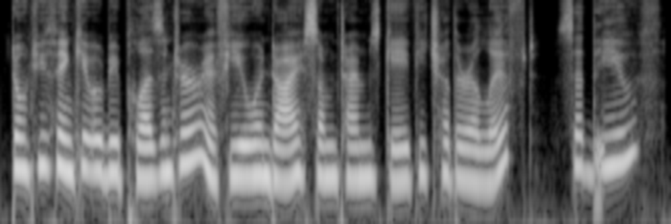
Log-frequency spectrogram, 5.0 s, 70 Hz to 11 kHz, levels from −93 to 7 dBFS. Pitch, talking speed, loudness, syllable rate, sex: 225 Hz, 240 wpm, -19 LUFS, 5.5 syllables/s, female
